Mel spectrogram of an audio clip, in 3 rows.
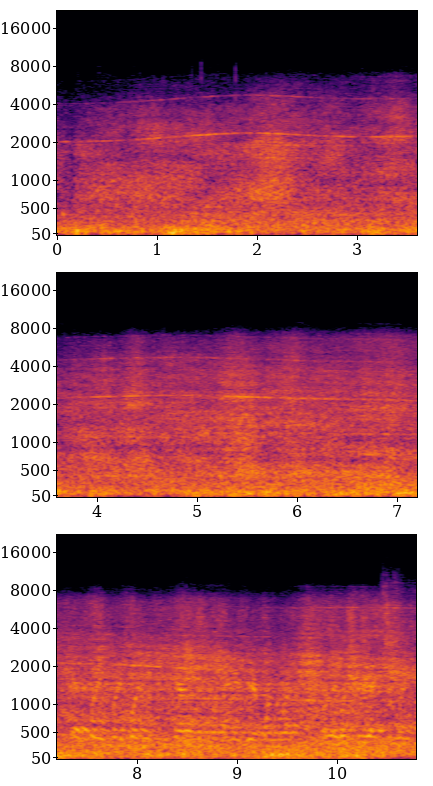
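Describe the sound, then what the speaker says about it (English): An American Airlines Boeing 777-200ER jet sounds at a distance at Dallas Fort Worth airport, a steady broad engine rumble with a thin high whine that grows slightly louder toward the end, with talk faintly over it. "You see there, American Flight 290. That's a 777-200 ER."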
